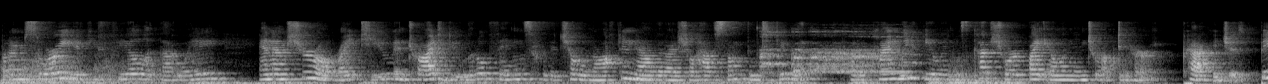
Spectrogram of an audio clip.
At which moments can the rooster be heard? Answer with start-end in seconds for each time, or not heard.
7.5-9.2.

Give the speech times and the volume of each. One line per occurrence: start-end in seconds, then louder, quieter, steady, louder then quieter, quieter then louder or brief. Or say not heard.
0.0-12.6 steady.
